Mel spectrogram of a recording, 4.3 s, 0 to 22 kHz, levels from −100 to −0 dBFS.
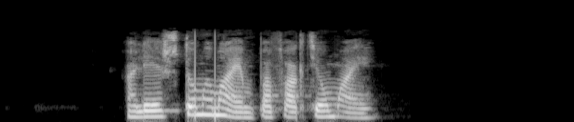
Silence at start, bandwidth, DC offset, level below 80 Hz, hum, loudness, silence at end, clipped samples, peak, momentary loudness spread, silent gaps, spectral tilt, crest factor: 0.95 s; 7.8 kHz; under 0.1%; -58 dBFS; none; -16 LUFS; 1.5 s; under 0.1%; -2 dBFS; 11 LU; none; -5.5 dB/octave; 18 dB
